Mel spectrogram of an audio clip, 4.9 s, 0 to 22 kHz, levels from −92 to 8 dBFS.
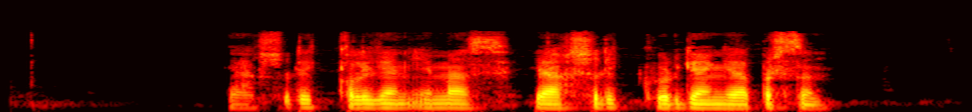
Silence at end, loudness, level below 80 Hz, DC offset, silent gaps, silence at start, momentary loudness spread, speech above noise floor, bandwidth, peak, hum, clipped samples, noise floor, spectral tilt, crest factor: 0.75 s; -23 LUFS; -62 dBFS; under 0.1%; none; 1.15 s; 13 LU; 58 dB; 8.2 kHz; -4 dBFS; none; under 0.1%; -80 dBFS; -5 dB/octave; 22 dB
